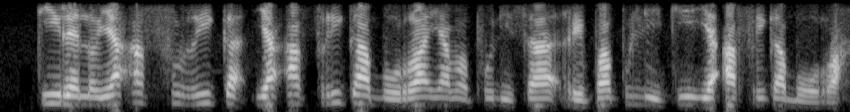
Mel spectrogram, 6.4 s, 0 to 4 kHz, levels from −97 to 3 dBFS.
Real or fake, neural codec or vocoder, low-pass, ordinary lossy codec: real; none; 3.6 kHz; none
